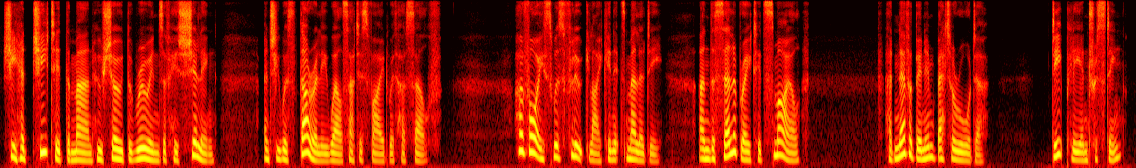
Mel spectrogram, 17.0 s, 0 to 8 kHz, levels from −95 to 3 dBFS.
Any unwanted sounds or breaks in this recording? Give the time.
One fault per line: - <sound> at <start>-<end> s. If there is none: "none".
none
